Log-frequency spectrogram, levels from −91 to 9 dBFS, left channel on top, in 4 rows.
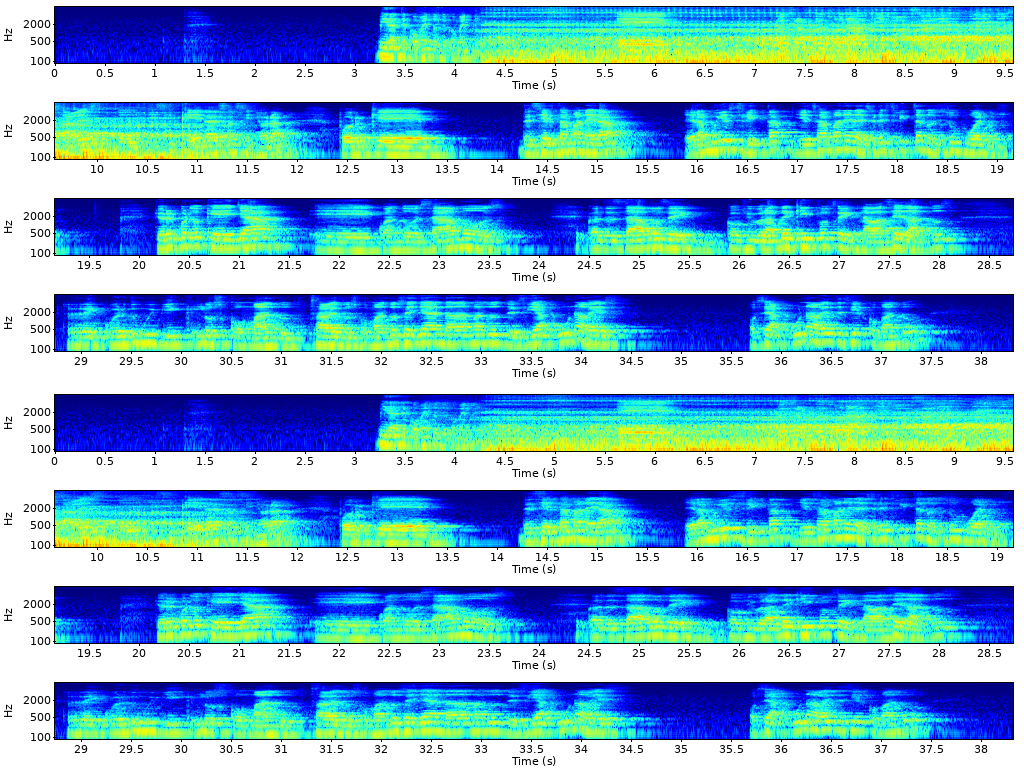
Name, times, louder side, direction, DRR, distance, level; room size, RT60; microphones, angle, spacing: voice 1, 3.2-4.3 5.6-6.2 7.2-13.4 14.2-15.2 15.9-19.1 19.8-21.4 21.7-23.6 24.2-28.1 28.9-34.4 35.7-37.4, left 1 dB, 50° left, 3 dB, 4.5 m, -31 dB
sound 1, 3.6-11.6, equal, 70° left, 3.6 m, -21 dB
20.5 x 20.0 x 2.6 m, 0.77 s
head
